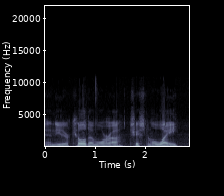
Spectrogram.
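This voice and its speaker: A man's very deep, low voice at a moderate pace, in monotone, flat intonation. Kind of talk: casual talk to camera. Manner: hesitant, with frequent fillers.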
